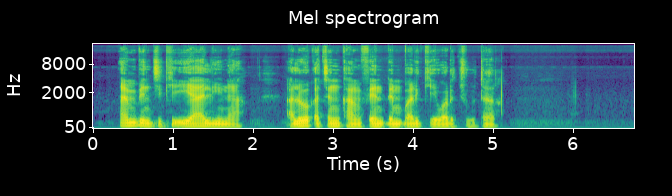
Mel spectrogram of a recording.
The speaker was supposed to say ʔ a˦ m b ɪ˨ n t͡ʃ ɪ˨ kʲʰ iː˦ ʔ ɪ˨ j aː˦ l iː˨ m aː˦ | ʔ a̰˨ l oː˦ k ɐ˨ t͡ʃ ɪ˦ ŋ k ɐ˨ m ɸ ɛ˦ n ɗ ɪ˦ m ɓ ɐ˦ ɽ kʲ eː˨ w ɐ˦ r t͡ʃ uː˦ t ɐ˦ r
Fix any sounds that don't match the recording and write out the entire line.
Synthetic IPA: ʔ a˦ m b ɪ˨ n t͡ʃ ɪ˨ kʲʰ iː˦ ʔ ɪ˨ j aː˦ l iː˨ n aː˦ | ʔ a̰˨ l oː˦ k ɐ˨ t͡ʃ ɪ˦ ŋ k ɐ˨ m ɸ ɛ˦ n ɗ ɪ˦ m ɓ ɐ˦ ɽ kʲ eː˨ w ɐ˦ r t͡ʃ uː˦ t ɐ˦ r

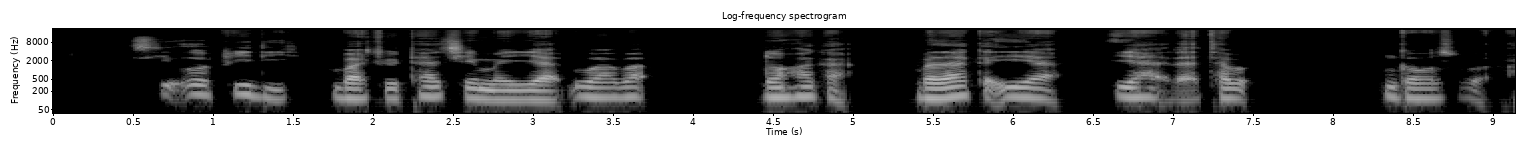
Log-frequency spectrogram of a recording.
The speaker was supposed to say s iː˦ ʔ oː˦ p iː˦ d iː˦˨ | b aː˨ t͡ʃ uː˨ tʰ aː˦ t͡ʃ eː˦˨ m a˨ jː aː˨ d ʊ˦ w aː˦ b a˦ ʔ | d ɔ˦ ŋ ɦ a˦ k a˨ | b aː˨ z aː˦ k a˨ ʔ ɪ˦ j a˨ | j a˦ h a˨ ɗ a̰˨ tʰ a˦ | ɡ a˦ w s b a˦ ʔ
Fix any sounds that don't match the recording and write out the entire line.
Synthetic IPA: s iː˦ ʔ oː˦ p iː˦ d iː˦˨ | b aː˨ t͡ʃ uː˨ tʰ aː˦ t͡ʃ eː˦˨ m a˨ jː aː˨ ɗ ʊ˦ w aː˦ b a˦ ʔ | d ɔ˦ ŋ ɦ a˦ k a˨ | b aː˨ z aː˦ k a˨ ʔ ɪ˦ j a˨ | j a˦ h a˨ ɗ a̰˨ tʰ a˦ | ɡ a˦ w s b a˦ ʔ

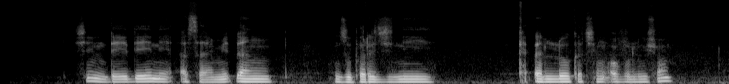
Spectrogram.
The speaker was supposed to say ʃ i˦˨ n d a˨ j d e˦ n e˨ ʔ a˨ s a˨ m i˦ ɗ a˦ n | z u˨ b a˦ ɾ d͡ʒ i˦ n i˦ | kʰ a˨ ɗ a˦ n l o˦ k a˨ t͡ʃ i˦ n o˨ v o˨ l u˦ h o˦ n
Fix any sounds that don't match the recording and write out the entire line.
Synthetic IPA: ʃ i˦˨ n d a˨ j d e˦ n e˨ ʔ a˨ s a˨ m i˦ ɗ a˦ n | z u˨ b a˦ ɾ d͡ʒ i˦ n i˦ | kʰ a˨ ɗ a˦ n l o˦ k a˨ t͡ʃ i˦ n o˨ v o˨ l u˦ ʃ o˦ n

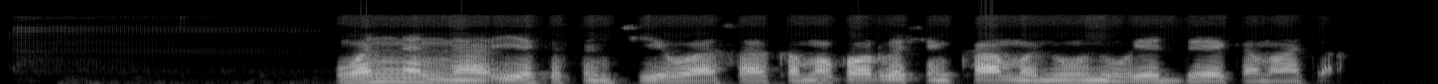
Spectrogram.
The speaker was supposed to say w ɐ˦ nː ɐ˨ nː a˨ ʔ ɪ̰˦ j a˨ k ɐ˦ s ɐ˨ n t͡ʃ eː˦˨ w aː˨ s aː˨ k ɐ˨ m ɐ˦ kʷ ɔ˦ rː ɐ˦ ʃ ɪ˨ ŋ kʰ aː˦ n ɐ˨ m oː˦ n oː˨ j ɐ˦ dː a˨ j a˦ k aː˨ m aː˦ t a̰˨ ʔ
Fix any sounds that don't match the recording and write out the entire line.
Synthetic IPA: w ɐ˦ nː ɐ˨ nː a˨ ʔ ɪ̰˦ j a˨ k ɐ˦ s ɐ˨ n t͡ʃ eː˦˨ w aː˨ s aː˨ k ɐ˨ m ɐ˦ kʷ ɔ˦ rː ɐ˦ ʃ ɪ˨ ŋ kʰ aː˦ m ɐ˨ n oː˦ n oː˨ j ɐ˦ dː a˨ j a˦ k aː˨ m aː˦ t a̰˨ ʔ

